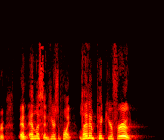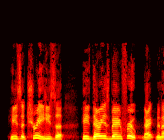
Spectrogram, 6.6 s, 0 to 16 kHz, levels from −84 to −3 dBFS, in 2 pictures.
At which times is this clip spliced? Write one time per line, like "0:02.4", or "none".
0:03.4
